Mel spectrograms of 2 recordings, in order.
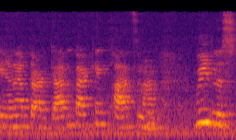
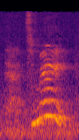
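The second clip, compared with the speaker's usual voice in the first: normal talking voice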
